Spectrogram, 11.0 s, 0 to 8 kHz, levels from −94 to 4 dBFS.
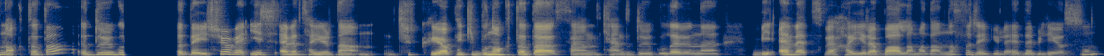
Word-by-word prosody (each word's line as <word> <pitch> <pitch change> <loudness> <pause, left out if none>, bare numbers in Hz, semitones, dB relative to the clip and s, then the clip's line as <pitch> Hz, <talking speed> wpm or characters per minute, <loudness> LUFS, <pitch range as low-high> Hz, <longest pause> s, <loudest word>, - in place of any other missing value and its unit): noktada, 220 - -1 0.2
eee, 200 +2 -4
duygu 245 +1 +2 0.5
da 190 - 0
değişiyor 180 - +2
ve 245 - +2
iş 230 0 -2
"evet, 225 0 +3
hayırdan" 210 +4 -1 0.2
ı 245 - -21
çıkıyor. 215 -6 +3
Peki, 215 -1 -2
bu 220 - +5
noktada 215 -1 +6
sen 205 -2 -6
kendi 195 -2 -8
duygularını 195 0 -3 0.3
bir 200 +2 -3
"evet" 205 -2 +3
ve 190 - +1
"hayıra" 195 0 -1
bağlamadan 185 0 0
nasıl 235 0 -8
regüle 170 -3 -6
edebiliyorsun? 165 - -9
205 Hz, 135 wpm, -25 LUFS, 190-225 Hz, 0.5 s, noktada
